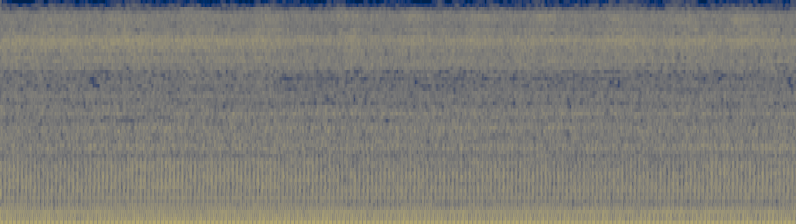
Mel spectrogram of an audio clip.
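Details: Ford/Lincoln vehicle at idle, with a leak louder when cold and exhaust smelled inside the car: a sharp, even puffing tick in time with the firing. Owner says it escapes through a hole in the resonator, while the dealer called it a condensate drain. Exhaust leak.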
